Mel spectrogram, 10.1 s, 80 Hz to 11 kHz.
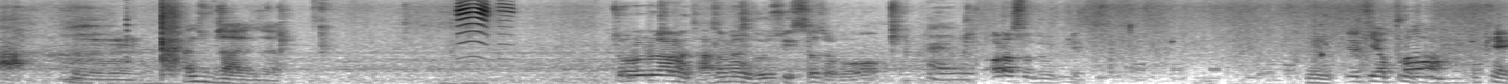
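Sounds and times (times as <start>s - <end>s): high-pitched squeaks: 2.9s - 3.6s.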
